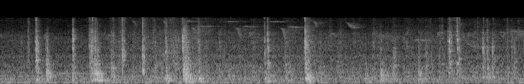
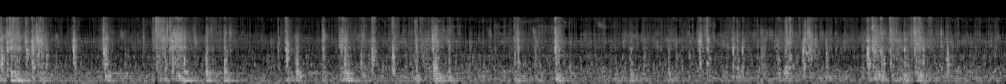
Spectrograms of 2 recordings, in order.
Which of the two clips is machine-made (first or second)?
second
